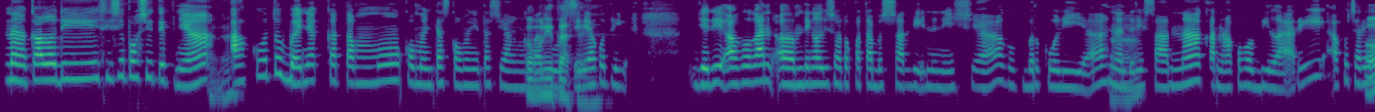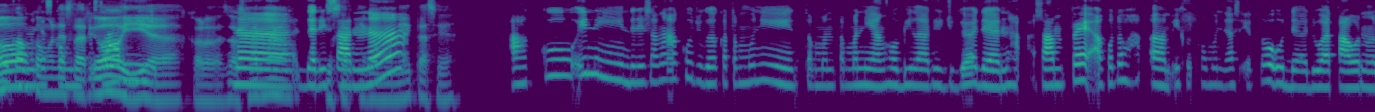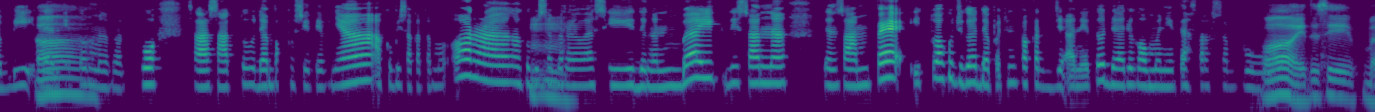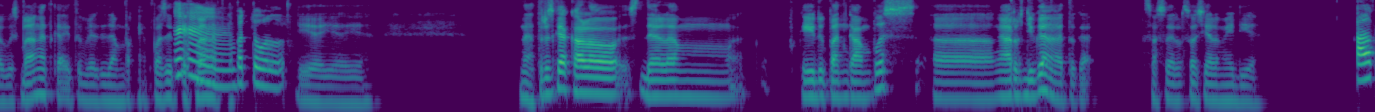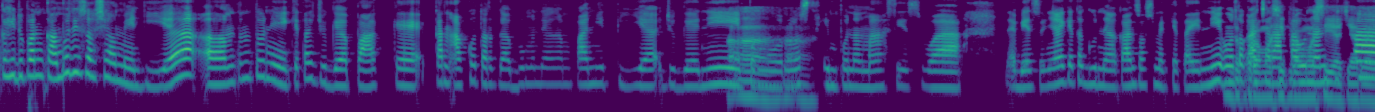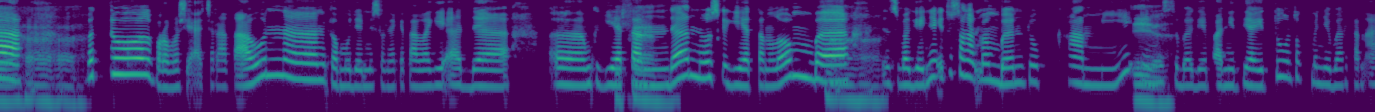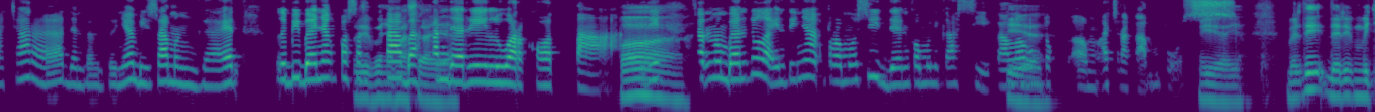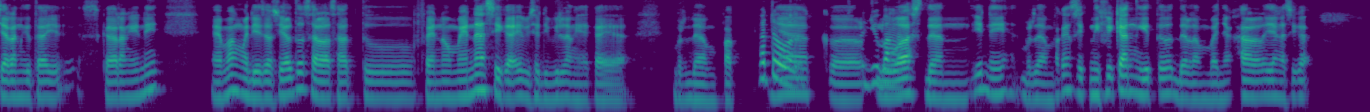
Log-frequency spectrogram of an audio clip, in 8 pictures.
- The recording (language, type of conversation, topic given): Indonesian, podcast, Menurutmu, media sosial lebih banyak memberi manfaat atau justru membawa kerugian?
- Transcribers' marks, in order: tapping; other background noise; in English: "Event"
